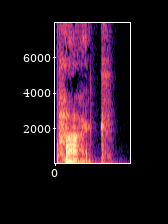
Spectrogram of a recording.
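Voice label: "pack", British English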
